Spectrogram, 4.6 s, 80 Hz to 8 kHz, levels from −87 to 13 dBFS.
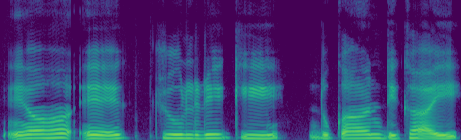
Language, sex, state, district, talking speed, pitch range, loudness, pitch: Hindi, female, Himachal Pradesh, Shimla, 80 wpm, 195-215 Hz, -13 LUFS, 205 Hz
